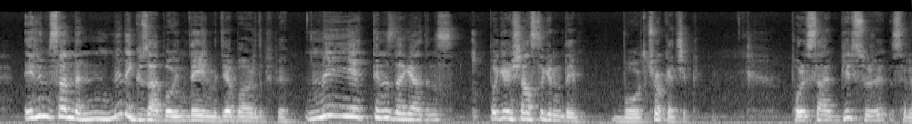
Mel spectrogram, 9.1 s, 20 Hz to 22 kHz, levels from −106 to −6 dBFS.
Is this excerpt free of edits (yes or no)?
no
